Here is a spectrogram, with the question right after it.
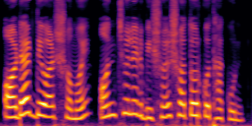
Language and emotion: Bengali, neutral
